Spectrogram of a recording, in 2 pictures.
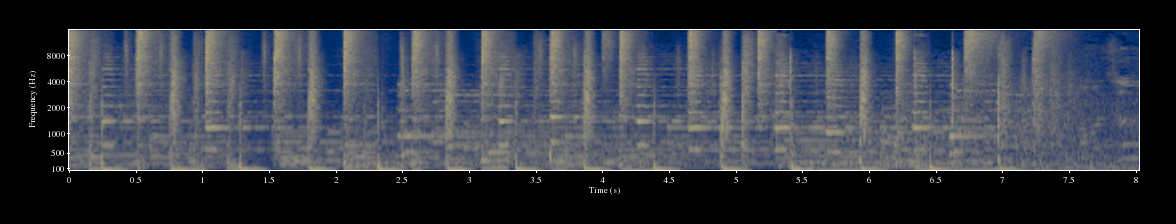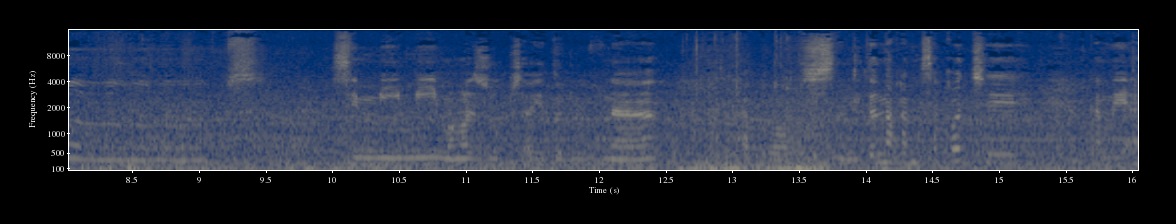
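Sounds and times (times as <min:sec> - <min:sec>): car cabin road noise: 0:07.2 - 0:16.0
woman speaking: 0:07.5 - 0:16.0.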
